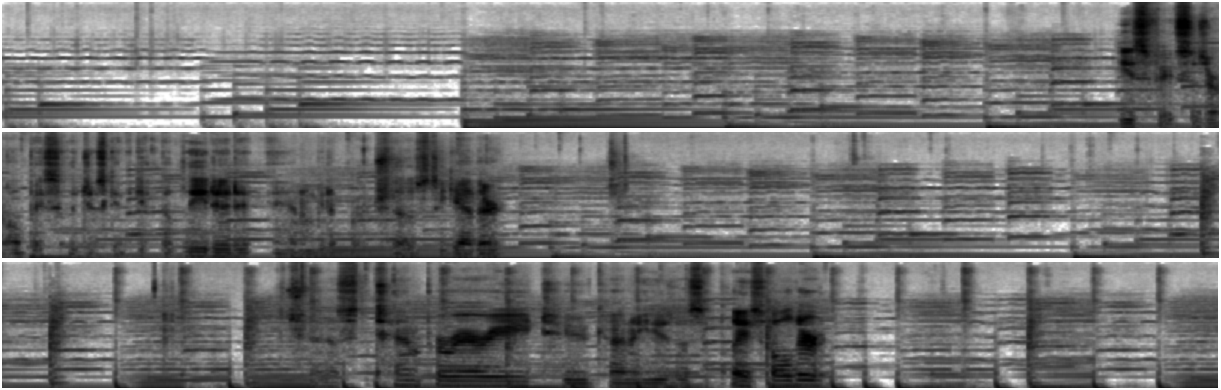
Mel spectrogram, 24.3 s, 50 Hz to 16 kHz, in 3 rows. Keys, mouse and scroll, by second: 4.4 middle click, 5.1 middle click, 7.6 middle click, 7.7-8.3 scroll down 1, 8.3-9.0 scroll up 4, 10.3 middle click, 11.1 middle click, 11.3 scroll down 2, 11.7 middle click, 12.1 x, 14.2 middle click, 15.5 middle click, 18.6 middle click, 20.5 middle click, 21.6 middle click.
